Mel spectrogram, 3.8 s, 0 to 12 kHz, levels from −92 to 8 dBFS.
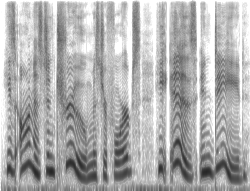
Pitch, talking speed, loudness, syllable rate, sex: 240 Hz, 130 wpm, -17 LUFS, 3.4 syllables/s, female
